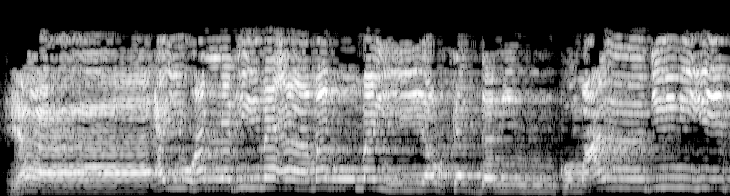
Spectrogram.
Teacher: قالون بتوسط المنفصل وصلة ميم الجمع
